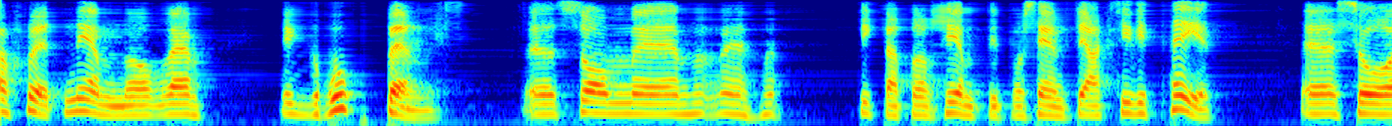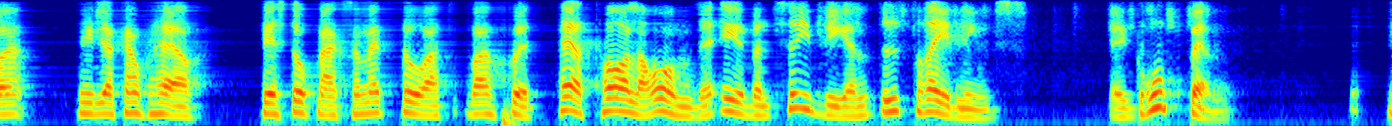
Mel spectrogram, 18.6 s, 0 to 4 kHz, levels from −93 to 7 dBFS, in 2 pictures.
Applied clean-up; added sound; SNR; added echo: neural mask model DeepFilterNet 3.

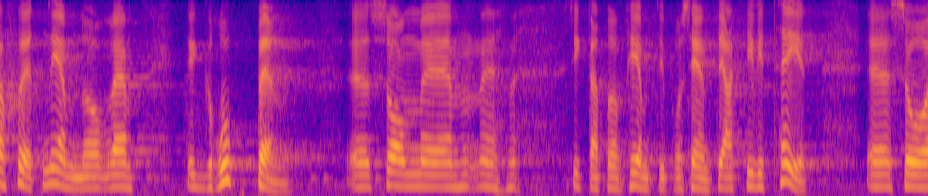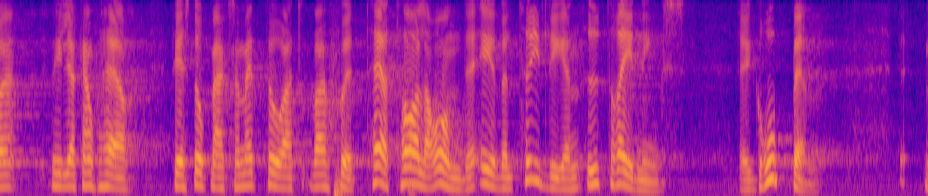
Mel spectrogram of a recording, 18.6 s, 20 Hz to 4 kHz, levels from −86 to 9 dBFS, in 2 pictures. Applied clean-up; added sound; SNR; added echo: none; none; none; none.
